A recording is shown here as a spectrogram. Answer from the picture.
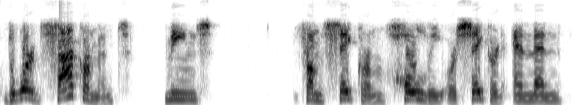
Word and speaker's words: sacrum: Sacrum in Latin means holy, sacred, like the divine. Sacrum, it would be actually pronounced.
